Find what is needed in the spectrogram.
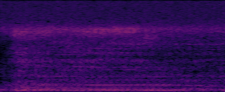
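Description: Steady low background rumble, with a faint hum rising out of it in the middle for about a second.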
